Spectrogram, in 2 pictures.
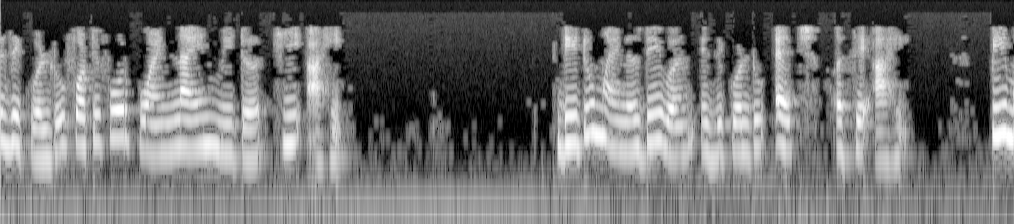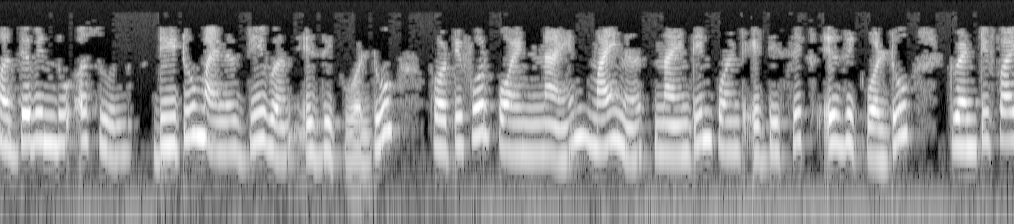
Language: Marathi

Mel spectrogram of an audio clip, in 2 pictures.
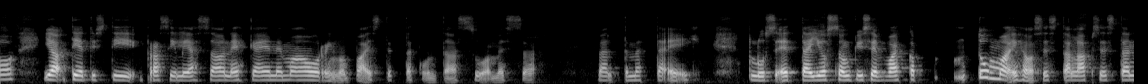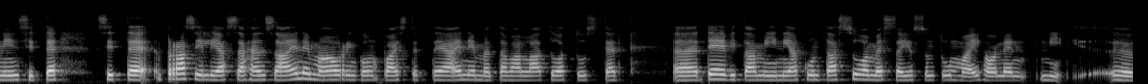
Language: Finnish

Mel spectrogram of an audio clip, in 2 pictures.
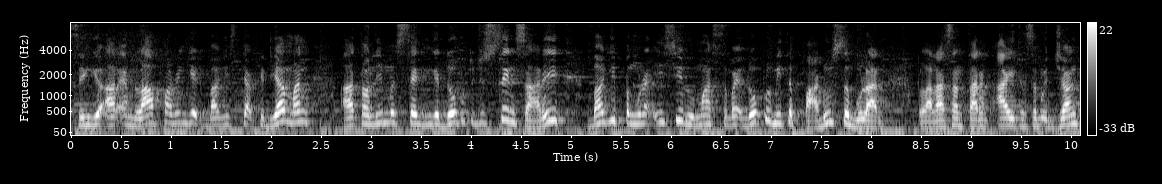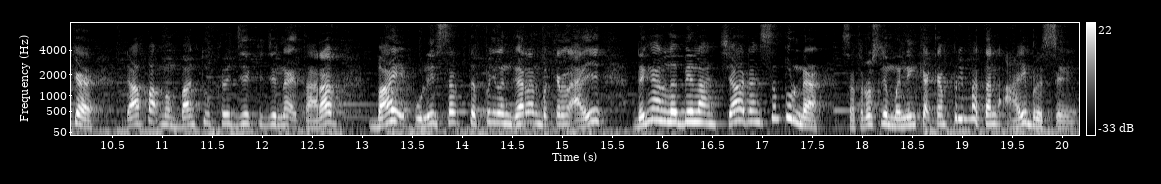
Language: Malay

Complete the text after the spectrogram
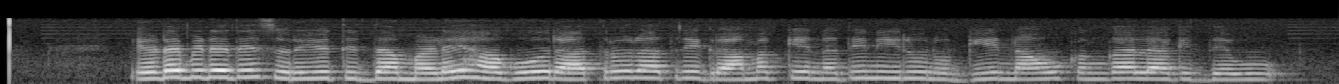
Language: Kannada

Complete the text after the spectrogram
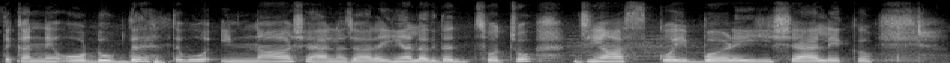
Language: Dogri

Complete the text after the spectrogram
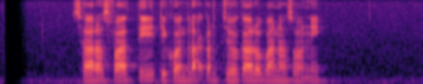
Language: Javanese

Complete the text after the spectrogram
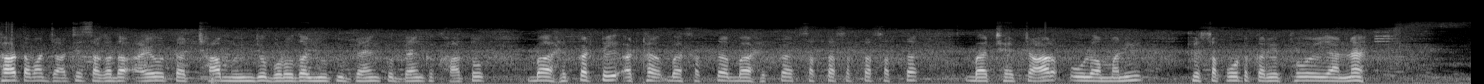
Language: Sindhi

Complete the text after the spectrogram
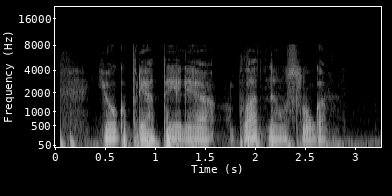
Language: Russian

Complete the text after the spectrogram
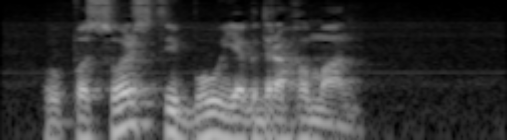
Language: Ukrainian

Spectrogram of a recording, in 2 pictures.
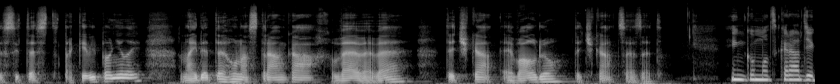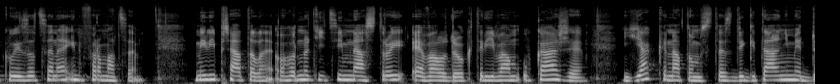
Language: Czech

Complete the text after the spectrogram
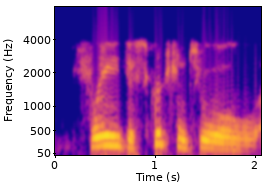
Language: English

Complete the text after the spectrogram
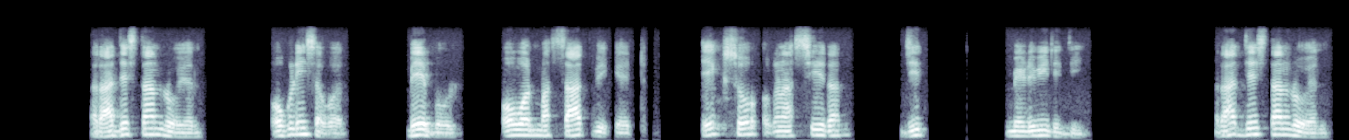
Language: Gujarati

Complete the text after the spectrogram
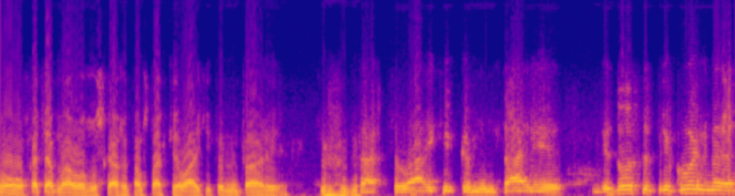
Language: Russian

